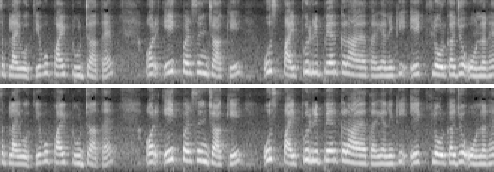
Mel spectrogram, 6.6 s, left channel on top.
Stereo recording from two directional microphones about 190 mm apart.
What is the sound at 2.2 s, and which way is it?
A woman's voice, centre (ahead or behind).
